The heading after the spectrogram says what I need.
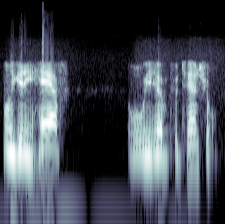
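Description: A man's voice: medium pitch, brisk, dry recording, dull audio. A man in his eighties hosting a radio health talk, rambling and folksy with chatty asides. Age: 80s.

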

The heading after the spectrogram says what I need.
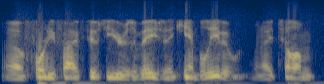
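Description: A man's voice: fairly low pitch, fairly even intonation, fast, no echo, phone-quality sound. A man in his eighties hosting a radio health talk, rambling and folksy with chatty asides. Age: 80s.

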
